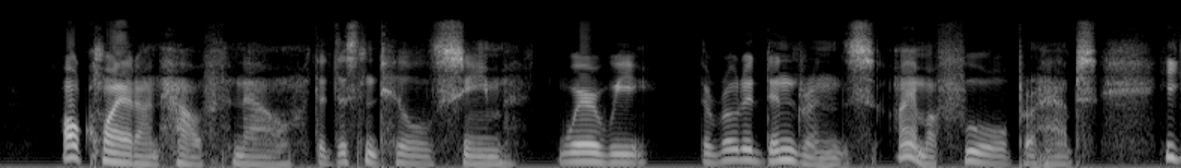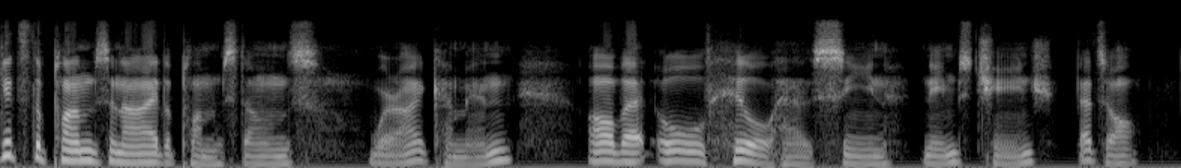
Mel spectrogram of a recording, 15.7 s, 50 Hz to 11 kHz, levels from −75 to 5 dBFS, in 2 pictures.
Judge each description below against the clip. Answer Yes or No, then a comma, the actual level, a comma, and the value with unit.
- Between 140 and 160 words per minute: Yes, average, 150 wpm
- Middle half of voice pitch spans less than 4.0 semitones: No, average, 4.9 semitones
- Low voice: Yes, low, 125 Hz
